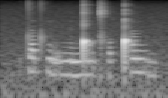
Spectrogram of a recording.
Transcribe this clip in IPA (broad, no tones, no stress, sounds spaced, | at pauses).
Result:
t a t k ɛ̃ r ŋ ɛ̃ ŋ͡ǃ ɯ ŋ ǀʰ ɔ ǃʰ ã ŋ͡m i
